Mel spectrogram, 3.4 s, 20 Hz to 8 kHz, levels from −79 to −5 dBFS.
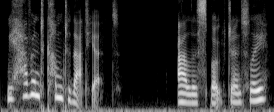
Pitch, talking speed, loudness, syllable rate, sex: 240 Hz, 160 wpm, -19 LUFS, 5.5 syllables/s, female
